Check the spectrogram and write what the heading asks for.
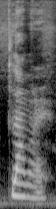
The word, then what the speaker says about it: plumber: Silent letter in the word plumber, it is B.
